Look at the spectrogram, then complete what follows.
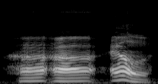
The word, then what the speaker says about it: HI-L: It's pronounced HYL. HYL. HYL.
